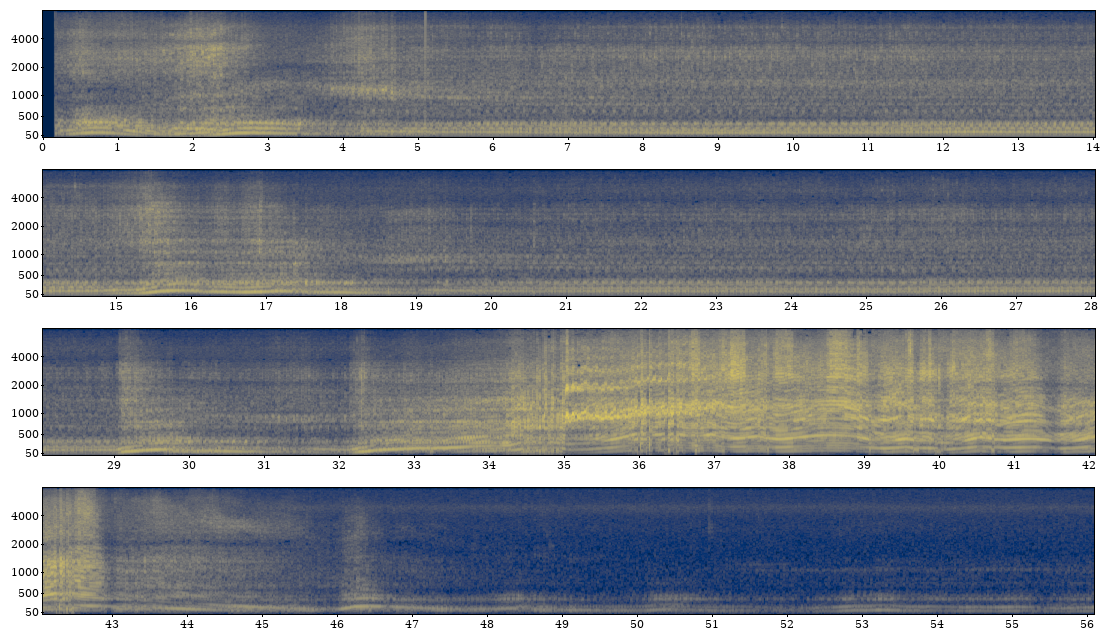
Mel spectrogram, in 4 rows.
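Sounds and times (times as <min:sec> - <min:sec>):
car engine idling and revving: 0:00.2 - 0:56.0.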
